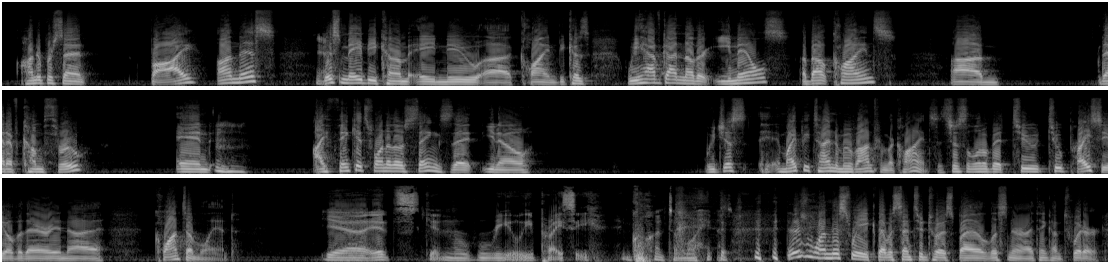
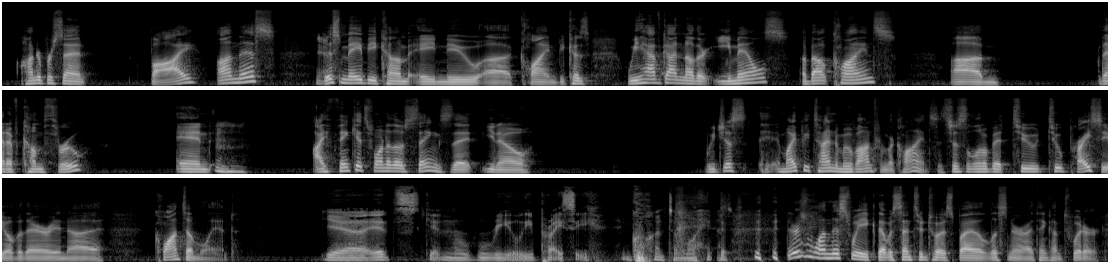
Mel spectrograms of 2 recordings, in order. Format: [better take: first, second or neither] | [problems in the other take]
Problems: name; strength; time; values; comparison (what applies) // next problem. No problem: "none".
second | distortion; slight; 5% of the sound clipped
